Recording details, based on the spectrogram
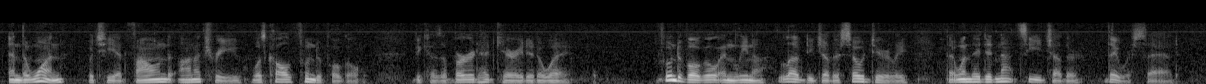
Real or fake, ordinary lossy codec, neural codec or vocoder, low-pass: real; AAC, 48 kbps; none; 7.2 kHz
